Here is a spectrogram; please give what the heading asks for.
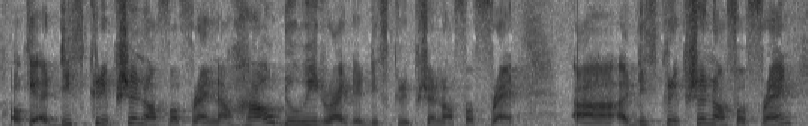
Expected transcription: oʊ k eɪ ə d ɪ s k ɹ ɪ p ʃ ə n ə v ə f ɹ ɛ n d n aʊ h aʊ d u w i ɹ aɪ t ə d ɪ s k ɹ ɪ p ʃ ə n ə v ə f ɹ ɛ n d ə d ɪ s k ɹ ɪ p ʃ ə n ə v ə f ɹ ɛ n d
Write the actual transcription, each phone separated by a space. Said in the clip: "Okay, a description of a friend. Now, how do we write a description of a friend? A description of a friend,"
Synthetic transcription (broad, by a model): oʊ k eɪ ə d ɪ s k ɹ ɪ p ʃ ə n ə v ə f ɹ ɛ n d n aʊ h aʊ d u w i ɹ aɪ t ə d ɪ s k ɹ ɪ p ʃ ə n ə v ə f ɹ ɛ n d ə d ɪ s k ɹ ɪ p ʃ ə n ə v ə f ɹ ɛ n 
